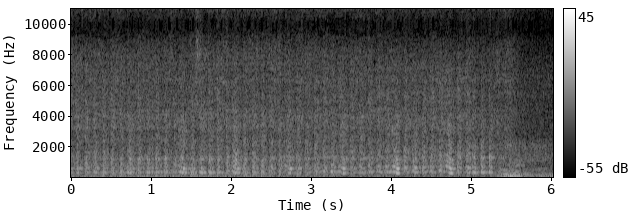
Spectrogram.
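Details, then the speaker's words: 2013 BMW X5d diesel, reportedly severe knock, after replacing a bad injector, coding and priming fuel: long crank, catches and runs evenly with no knocking; muffler delete, loud exhaust. "Sounds pretty good. I don't hear any knocking, so that's good."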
